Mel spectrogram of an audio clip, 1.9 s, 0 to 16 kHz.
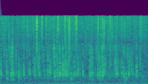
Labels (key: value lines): label: biophony, sea urchins (Echinidae)
recorder: SoundTrap 600 or HydroMoth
